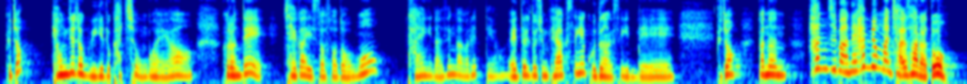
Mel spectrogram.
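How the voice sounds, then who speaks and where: A woman's voice: on the high side, a little mellow. A middle-aged woman telling a personal story to an audience, acting out quoted lines with animation. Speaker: speaker at a sales seminar.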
